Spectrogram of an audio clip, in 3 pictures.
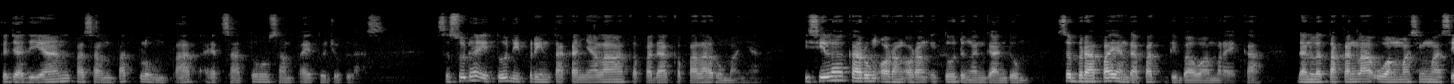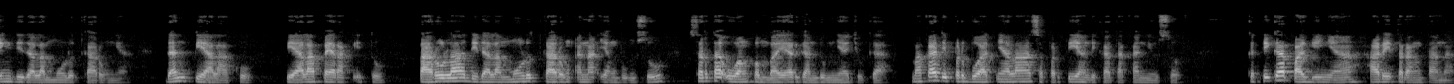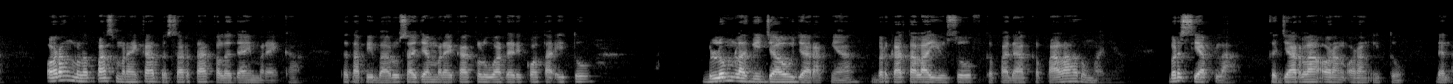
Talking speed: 120 wpm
